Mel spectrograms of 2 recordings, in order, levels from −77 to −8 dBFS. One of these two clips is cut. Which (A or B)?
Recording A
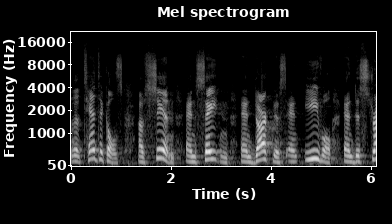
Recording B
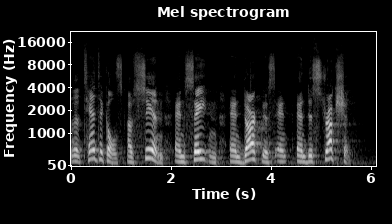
B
